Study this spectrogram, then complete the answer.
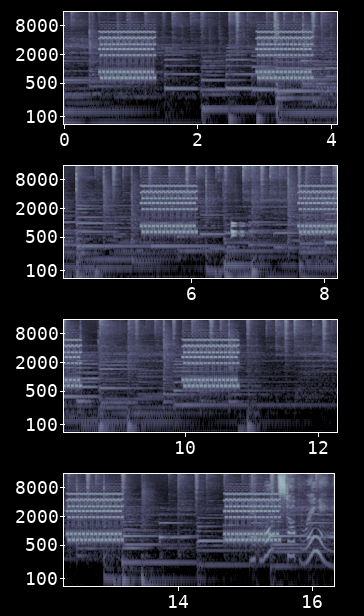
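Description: An in-game telephone rings in AI: The Somnium Files: about eight loud, evenly spaced electronic rings with short gaps, over a low background music bed.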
